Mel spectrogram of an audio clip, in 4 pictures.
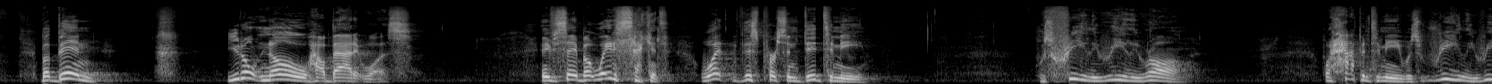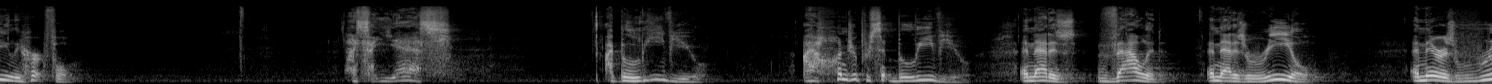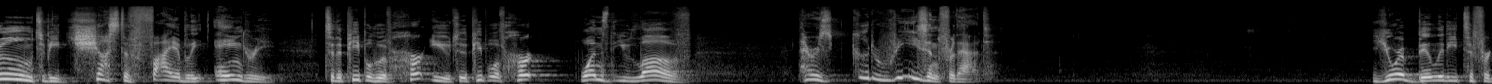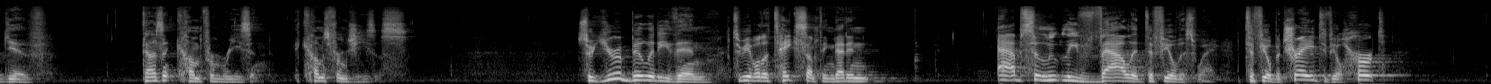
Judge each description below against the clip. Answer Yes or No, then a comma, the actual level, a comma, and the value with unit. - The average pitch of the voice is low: No, medium, 180 Hz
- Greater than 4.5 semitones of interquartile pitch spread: Yes, average, 5.0 semitones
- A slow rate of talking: Yes, slow, 120 wpm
